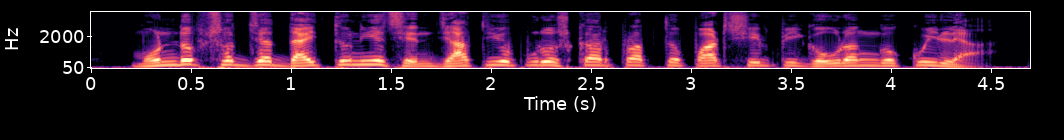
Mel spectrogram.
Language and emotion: Bengali, neutral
